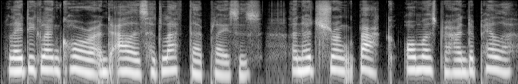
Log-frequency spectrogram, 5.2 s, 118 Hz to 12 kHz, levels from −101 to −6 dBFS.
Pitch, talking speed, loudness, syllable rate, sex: 240 Hz, 185 wpm, -18 LUFS, 5.5 syllables/s, female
